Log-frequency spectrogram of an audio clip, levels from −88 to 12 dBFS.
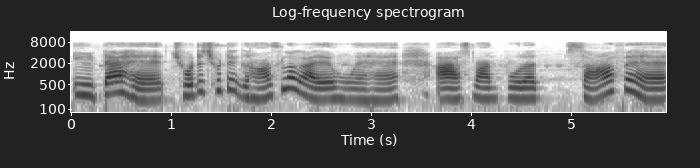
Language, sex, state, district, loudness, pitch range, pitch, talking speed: Hindi, female, Jharkhand, Garhwa, -17 LUFS, 195-275 Hz, 205 Hz, 120 wpm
